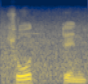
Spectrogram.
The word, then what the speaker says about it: Chodten: চোরতেন, আমরা চোরতেন বলছি, উচ্চারণটা হলো চোরতেন, CHODTEN, চোরতেন।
